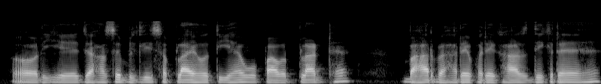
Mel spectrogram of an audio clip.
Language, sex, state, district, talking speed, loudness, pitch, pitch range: Hindi, male, Bihar, Gopalganj, 190 wpm, -20 LUFS, 105 Hz, 100-110 Hz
